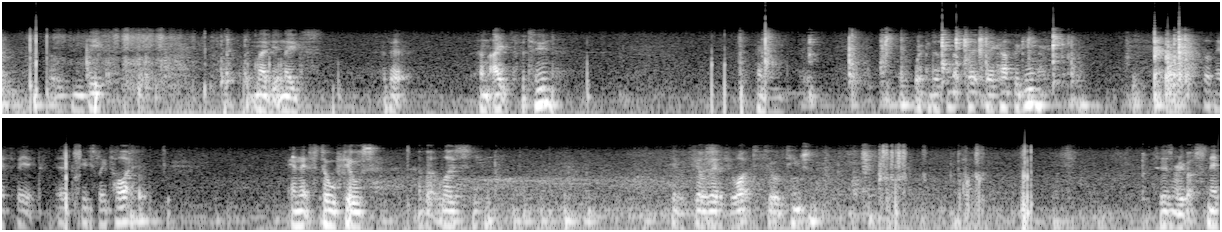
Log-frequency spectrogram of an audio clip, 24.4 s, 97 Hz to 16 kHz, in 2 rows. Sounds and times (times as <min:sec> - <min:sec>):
Speech: 0:00.0 - 0:01.1, 0:02.4 - 0:04.1, 0:04.8 - 0:05.6, 0:07.6 - 0:08.0, 0:09.1 - 0:10.5, 0:12.0 - 0:13.6, 0:15.1 - 0:17.1, 0:18.9 - 0:20.4, 0:23.7 - 0:24.3.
